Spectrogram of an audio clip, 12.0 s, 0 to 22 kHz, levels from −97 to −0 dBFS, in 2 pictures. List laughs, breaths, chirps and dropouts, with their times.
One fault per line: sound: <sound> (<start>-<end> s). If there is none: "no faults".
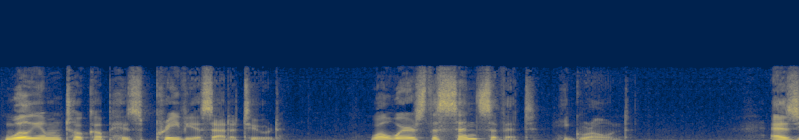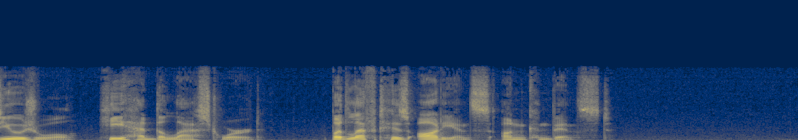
no faults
